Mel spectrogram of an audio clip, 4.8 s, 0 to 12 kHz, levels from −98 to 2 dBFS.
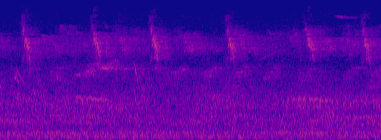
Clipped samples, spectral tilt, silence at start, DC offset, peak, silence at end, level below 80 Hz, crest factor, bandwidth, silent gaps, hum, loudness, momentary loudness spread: under 0.1%; -3 dB/octave; 0 s; under 0.1%; -40 dBFS; 0 s; -74 dBFS; 20 dB; 11 kHz; none; none; -56 LUFS; 6 LU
